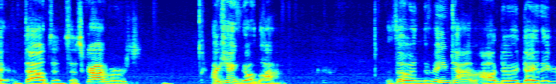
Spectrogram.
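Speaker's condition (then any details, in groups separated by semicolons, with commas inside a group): Throat cancer radiation damage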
